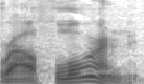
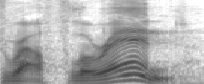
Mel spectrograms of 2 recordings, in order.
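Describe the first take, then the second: First: The name is said in a plain American way. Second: The name is said with a French-sounding accent. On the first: The speaker calls it right. "It's the first pronunciation" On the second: The speaker calls it wrong. "sort of a little bit of a French? ... sort of a luxury accent that's being added"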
